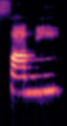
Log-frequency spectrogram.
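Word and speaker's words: famille: So here I will just say Fami. I'm not giving the sound of double L.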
